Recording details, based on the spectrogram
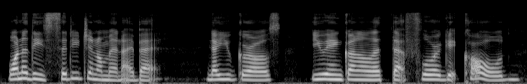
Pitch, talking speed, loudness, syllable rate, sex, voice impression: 225 Hz, 215 wpm, -19 LUFS, 5.5 syllables/s, female, very feminine, young, very thin, tensed, slightly weak, bright, slightly hard, clear, slightly fluent, very cute, intellectual, very refreshing, sincere, calm, very friendly, reassuring, unique, elegant, very sweet, slightly lively, very kind, slightly sharp, modest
